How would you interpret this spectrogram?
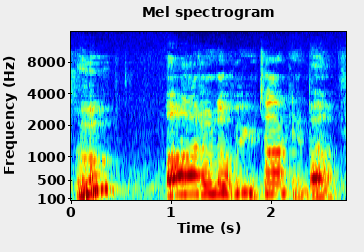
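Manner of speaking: lightly voiced Hank Hill, puzzled; Hank Hill impression. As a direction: Hank Hill voice, barely put on. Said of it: "this guy sounds exactly like Hank Hill".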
